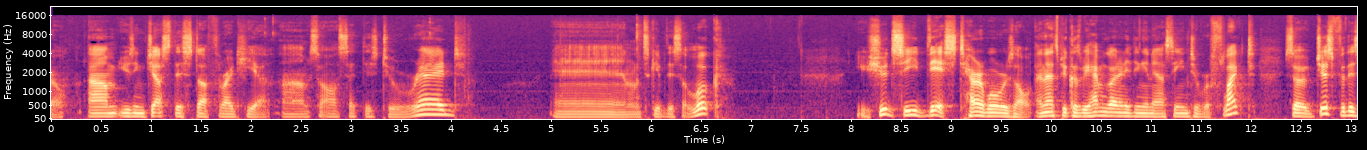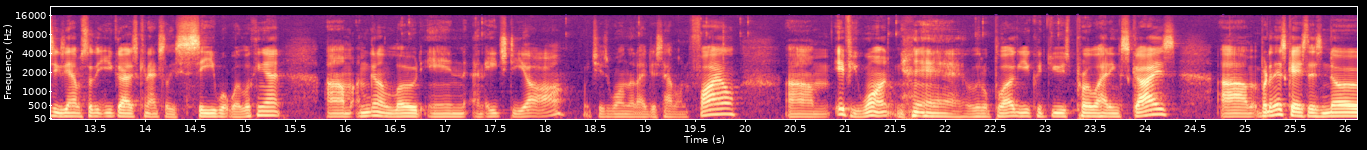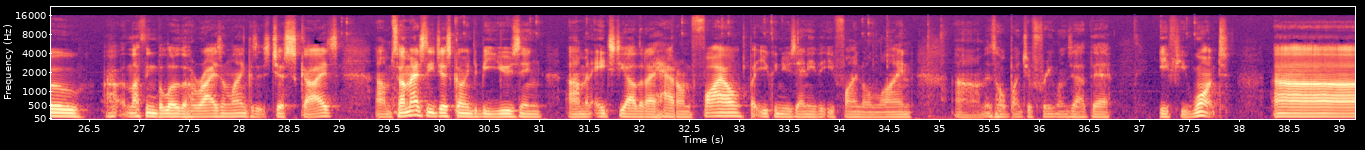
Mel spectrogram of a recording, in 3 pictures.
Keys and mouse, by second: 0.1 a, 2.0-3.9 drag, 6.9 shift+z, 14.3-15.9 drag, 16.4-18.8 drag, 19.6 g, 23.2-24.6 drag, 24.8 drag, 29.1-30.5 drag, 30.5 x, 32.9-34.8 drag, 32.9 g, 34.6 x, 34.8 shift+a.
